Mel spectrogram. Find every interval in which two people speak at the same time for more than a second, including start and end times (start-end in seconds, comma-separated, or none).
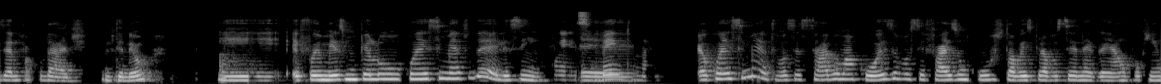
none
